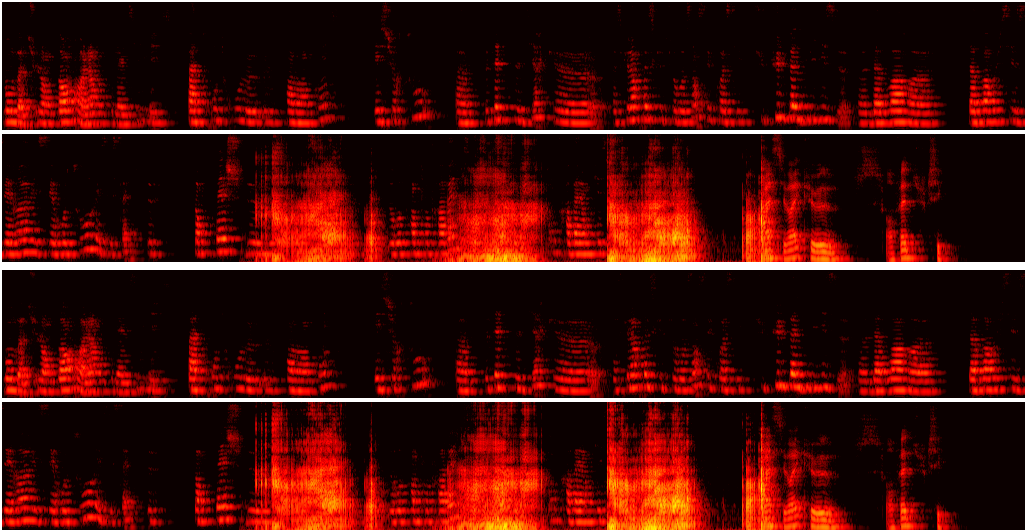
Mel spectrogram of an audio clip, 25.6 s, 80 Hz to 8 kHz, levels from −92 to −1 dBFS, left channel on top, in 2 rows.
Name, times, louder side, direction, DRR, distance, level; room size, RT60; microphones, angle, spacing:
voice 1, 0.0-2.0 2.3-4.1 4.7-5.3 5.7-5.9 6.1-9.3 9.6-11.6 12.1-14.7 15.2-16.2 16.8-20.8, equal, 60° left, -2 dB, 5.3 m, -56 dB
Zipper (clothing), 16.0-17.5 18.3-19.5 20.4-21.5 22.0-22.5, right 3 dB, 35° right, 0.6 m, -36 dB
voice 2, 22.3-24.5, equal, 10° left, 5 dB, 0.7 m, -47 dB
11.0 x 4.8 x 4.8 m, 0.40 s
head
